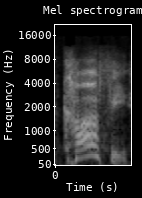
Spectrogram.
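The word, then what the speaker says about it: Ko-fi: can also be for coffee now coffee is the proper way to pronounce cofee and it's another way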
